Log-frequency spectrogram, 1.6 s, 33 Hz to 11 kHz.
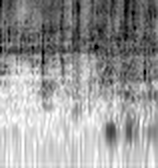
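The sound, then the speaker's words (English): Water stop for E6 film pours steadily out of a film developing tank into a sink, a continuous splashing gush that stays fairly quiet, with no voices over it. “So let's start getting ready to pour out. We've got 10 seconds left. Let's start pouring out.”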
